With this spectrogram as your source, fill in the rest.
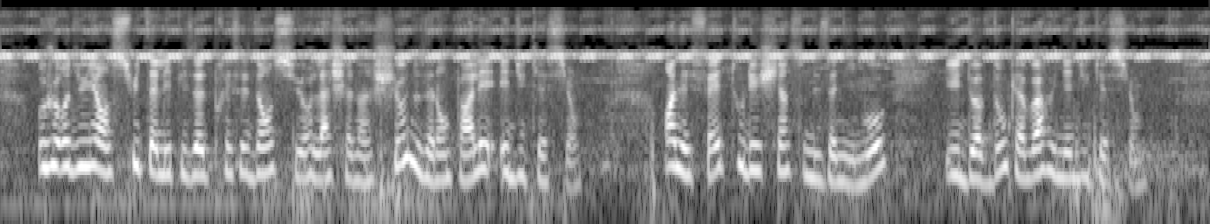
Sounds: Speech

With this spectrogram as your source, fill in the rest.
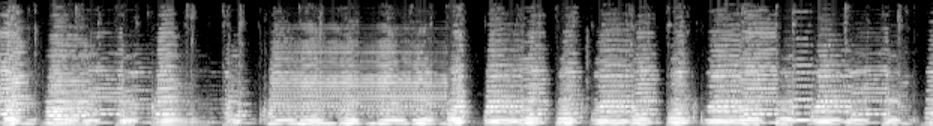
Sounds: playing accordion

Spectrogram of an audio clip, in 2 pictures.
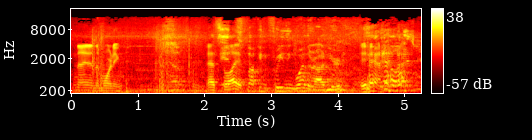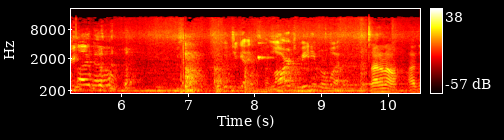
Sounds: Speech, inside a public space

